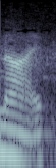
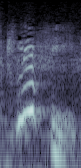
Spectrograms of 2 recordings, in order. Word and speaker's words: knife: Class, I will spell the word K-N-I-F-E. – That's kniffy. – No, the word is knife. K is the silent letter. K is always silent in front of N.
